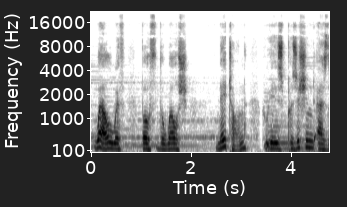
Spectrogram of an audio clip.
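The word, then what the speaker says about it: Nwython: case we have this God named naton but it is spelled n w y t h n however it is also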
